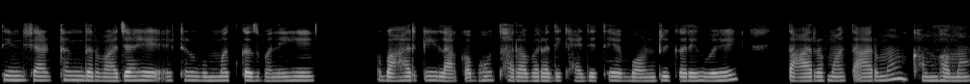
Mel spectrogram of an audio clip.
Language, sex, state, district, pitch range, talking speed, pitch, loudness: Chhattisgarhi, female, Chhattisgarh, Kabirdham, 175-190 Hz, 185 wpm, 185 Hz, -31 LUFS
